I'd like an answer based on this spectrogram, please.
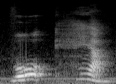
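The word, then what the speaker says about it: woher: 왜냐면은 우와 했으면 좋겠는데 그렇게 발음되지 않고 모음 다음에 하가 나왔음에도 불구하고 요 하가 묵음이 되질 않고 뭐 해야 이렇게 되는 겁니다.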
